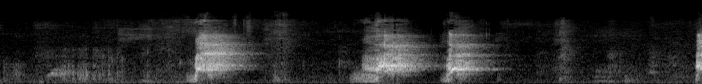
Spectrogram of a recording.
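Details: Golden Retriever giving loud, broad barks: one about two seconds in, a close pair near the four-second mark, and a final bark cut off at the end, with a quiet background between them.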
